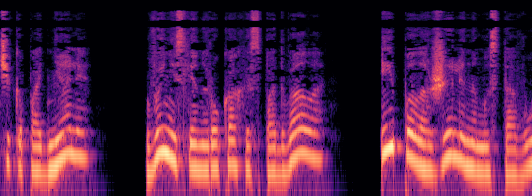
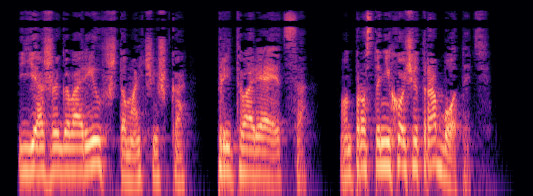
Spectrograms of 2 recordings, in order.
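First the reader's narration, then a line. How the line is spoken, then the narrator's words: Overseer's growl. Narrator (Russian): прорычал надсмотрщик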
